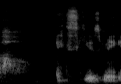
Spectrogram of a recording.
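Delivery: sounding in pain. Speaker sore from a dance class, interrupting themself: sounding in pain. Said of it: "sounding like I'm in pain".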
